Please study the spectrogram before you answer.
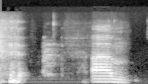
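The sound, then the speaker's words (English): A pet dog barks in the background, giving a few short, separated barks, and the middle one is fainter than the others. “Sorry if you can hear my dog barking in the background, but that's okay. We're used to my dogs always interrupting the shows anyway.”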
